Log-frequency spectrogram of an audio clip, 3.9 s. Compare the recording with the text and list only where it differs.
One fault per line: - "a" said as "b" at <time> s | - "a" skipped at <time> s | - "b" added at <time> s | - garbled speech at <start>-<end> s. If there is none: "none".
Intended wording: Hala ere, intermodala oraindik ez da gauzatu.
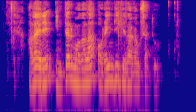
none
